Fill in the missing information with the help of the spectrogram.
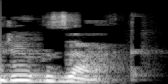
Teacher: As in ryukzak, the k in the middle turns into a g. This is a rule that you get used to pretty quickly because it's so hard to say something like obloshka or ryukzak.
